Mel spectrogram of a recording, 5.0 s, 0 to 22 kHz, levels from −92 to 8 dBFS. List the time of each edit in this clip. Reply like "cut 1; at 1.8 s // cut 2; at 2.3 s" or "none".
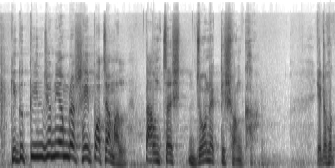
cut 1; at 2.3 s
